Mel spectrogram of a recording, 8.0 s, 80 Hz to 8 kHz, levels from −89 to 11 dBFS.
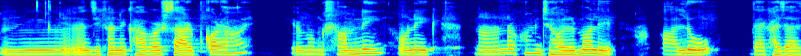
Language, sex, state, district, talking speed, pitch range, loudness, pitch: Bengali, female, West Bengal, Purulia, 110 wpm, 190-210 Hz, -18 LUFS, 200 Hz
